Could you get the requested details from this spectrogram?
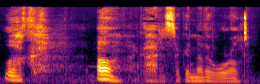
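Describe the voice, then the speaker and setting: With a medium pitch, a darkish tone and normal speed, the American vlogger sounds animated as he chats to his viewer. Originally from Rhode Island, he muses wryly while poking around a tourist site outdoors and inside small huts. Handheld footage captures ambient noise from outside.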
